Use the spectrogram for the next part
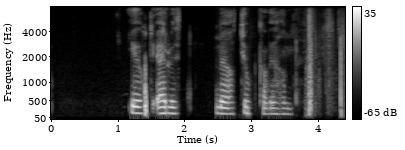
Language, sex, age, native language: Icelandic, male, 12, Icelandic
